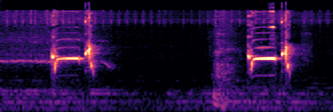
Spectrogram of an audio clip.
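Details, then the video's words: Prinia in full voice, used to spur other birds into song, gives two loud harsh phrases about two seconds apart. Each is a level buzzy note ending in a quick falling flick, over a constant low hum. "Prenjak Gacor Ngotot Ampuh Rangsang Bunyi Burung Bahan"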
